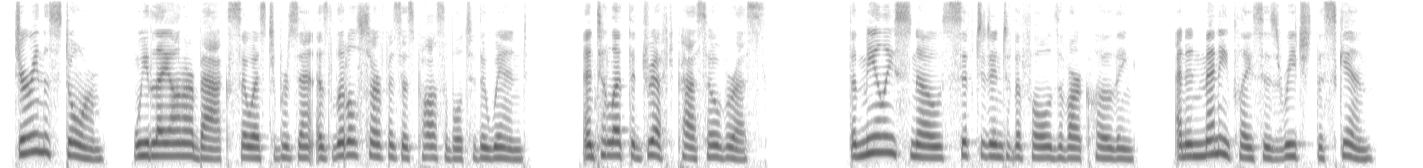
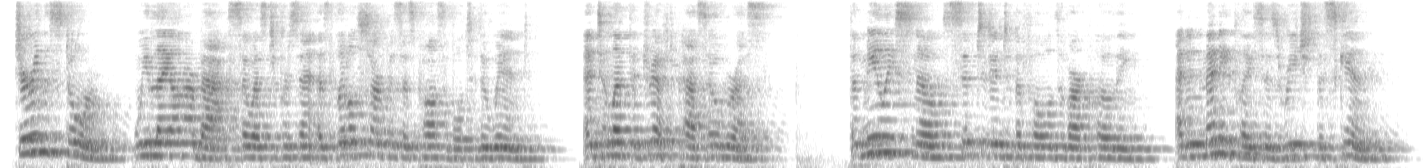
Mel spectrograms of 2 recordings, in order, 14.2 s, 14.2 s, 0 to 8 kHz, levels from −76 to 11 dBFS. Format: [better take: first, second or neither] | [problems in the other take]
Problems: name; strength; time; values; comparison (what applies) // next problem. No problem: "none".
first | noise reduction (neural separator model SepFormer DNS4)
